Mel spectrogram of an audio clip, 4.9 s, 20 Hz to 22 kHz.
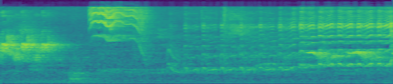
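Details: Male white-cheeked Black-throated laughingthrush, caged in a collection in Yogyakarta, Indonesia, 2021. Its song is dense and varied, mixing high downward-sweeping notes, buzzy rapid elements and warbled whistles, with faint room echo.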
